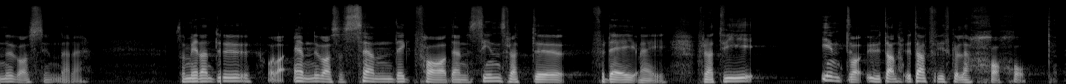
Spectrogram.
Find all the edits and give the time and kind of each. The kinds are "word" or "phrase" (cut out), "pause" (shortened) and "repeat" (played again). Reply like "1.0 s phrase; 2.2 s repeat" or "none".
2.7 s word; 3.3 s word; 4.1 s word; 5.0 s word; 6.4 s word; 8.5 s word; 9.0 s word; 9.3 s word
